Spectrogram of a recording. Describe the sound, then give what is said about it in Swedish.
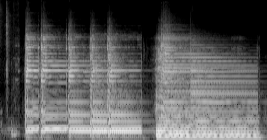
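Electric guitar played through a delay effects pedal switched on, for a lead part, with a gritty, distorted tone: several quick picked notes build into a held chord, then a brief dip before a loud sustained chord rings out. No talking. “Skane så låter det mer åt det här hållet då på lead-delen.”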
